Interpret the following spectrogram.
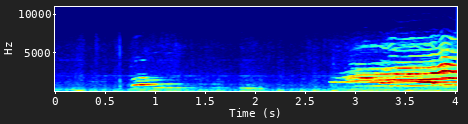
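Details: Kitten in an aggressive mood, meowing: a short falling meow near the start, a faint low wavering note, then a long loud rising-and-falling high meow rich in overtones closing the clip, over soft background rumble.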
